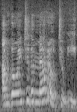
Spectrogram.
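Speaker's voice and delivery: ordinary delivery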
